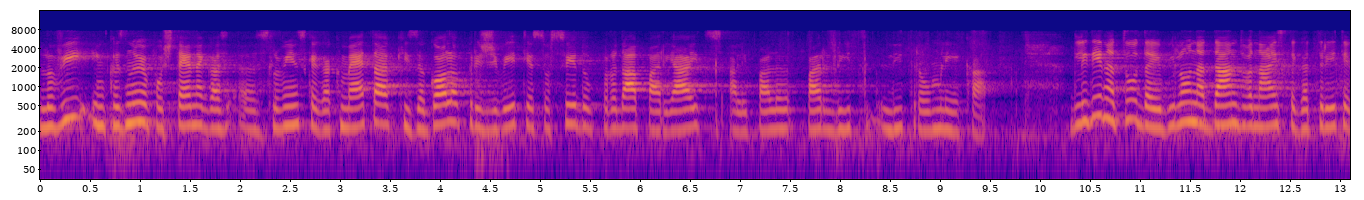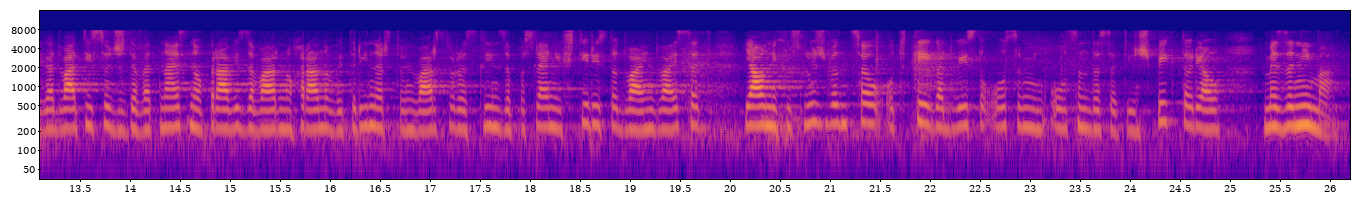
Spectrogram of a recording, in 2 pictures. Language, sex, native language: Slovenian, female, Slovenian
